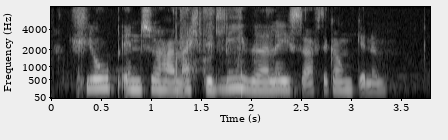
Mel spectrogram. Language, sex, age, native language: Icelandic, female, 11, Icelandic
